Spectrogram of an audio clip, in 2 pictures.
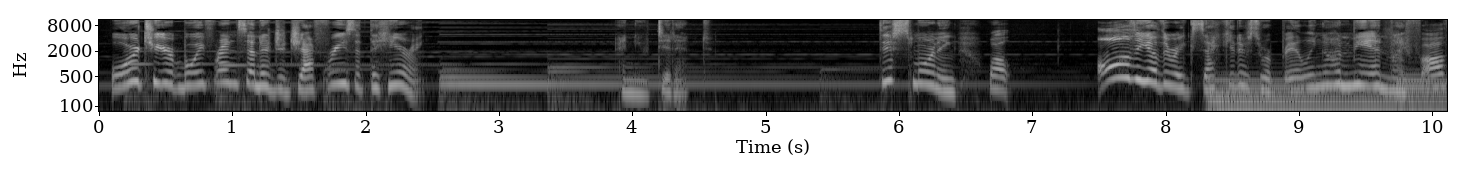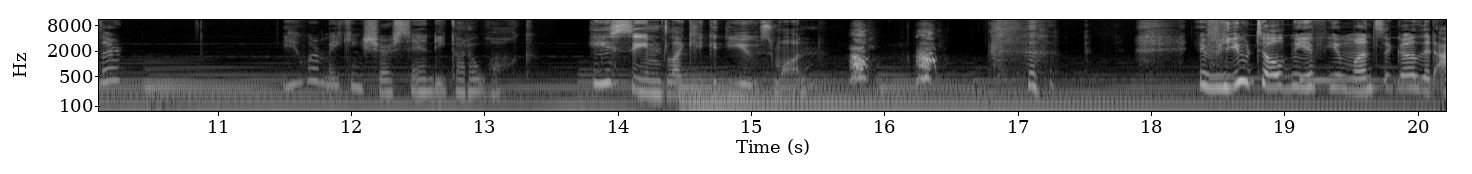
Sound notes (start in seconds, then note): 15.7 Sandy barks; 16.8 laughs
